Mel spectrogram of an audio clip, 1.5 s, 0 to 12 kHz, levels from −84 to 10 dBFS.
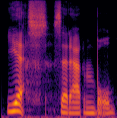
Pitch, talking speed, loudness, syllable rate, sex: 170 Hz, 165 wpm, -20 LUFS, 4.6 syllables/s, female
